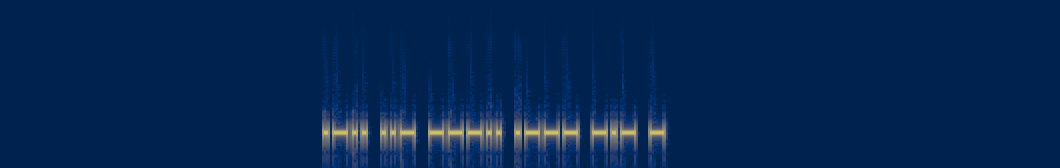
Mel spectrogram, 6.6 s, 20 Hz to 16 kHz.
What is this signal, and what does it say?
Morse code, heard as a keyed tone, about 40 wpm, 700 Hz. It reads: LU8JKT
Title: DXCC-100 Call Signs - 6 Characters - Repeated 3x - 40wpm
